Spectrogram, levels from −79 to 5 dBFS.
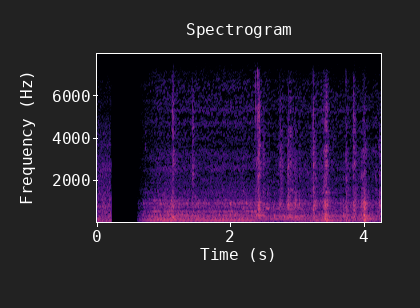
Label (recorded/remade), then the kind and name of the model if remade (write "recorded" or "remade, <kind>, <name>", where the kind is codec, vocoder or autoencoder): recorded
